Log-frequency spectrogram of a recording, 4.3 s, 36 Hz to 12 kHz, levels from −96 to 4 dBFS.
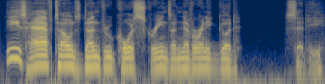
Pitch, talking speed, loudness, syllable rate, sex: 110 Hz, 180 wpm, -21 LUFS, 5.3 syllables/s, male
